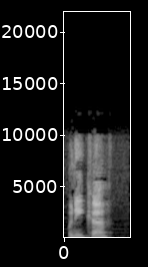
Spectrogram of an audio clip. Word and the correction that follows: Waukesha: I already forget how to pronounce that. Where the Christmas parade was. Waukesha. There we go.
